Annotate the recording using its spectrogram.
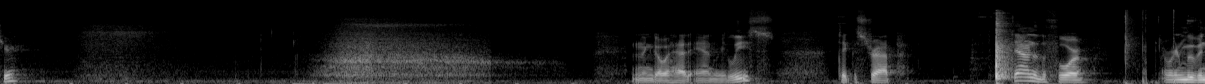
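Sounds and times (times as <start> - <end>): man breathing: 3.0 - 6.3, 7.8 - 8.4.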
